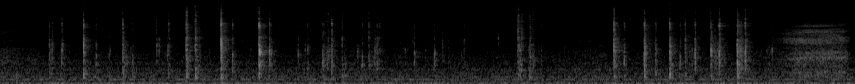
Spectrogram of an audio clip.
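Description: Quick, irregular keystrokes tap on a computer keyboard close by, in short bursts with brief pauses, as a title is typed into an input box.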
